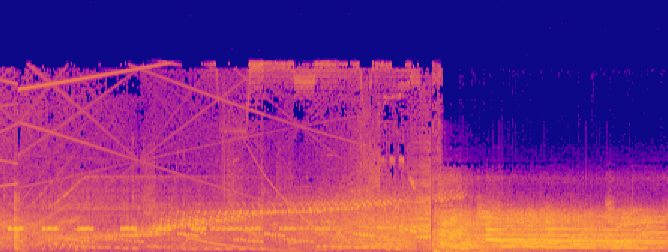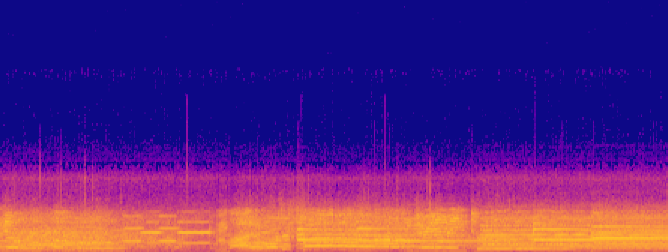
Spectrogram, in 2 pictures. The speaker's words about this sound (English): Well, here you have it, ladies and gentlemen, the cricket song, heard for the very first time by human ears exactly as heard by the cricket itself.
